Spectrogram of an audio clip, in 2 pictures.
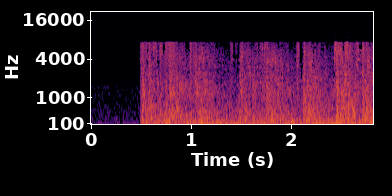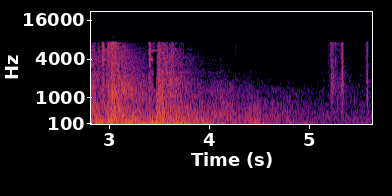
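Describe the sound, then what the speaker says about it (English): Sustained rapid automatic gunfire from an Infiltrator-class weapon emptying a full magazine in Planetside 2, loud and dense for about three seconds, then tailing off into faint echoes and a few scattered shots. "it only takes 3 seconds flat to empty a clip"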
